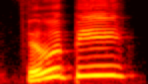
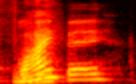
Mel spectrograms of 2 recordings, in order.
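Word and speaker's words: Phillippe: Now, this Ryan Phipe guy, how do you say his name? Philippe. Philippe. Oh, no. I don't want full cast. What else has he been in? It's not Philipe.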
